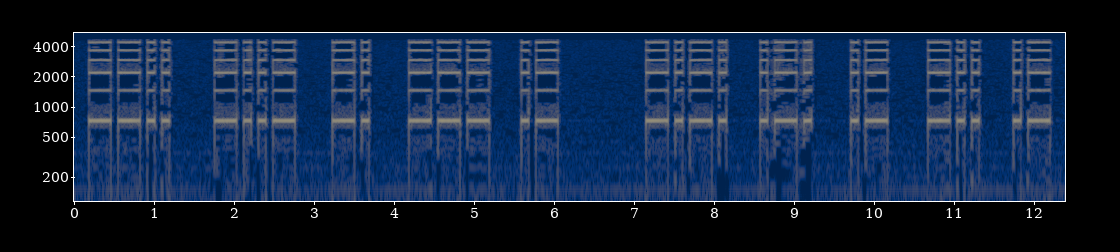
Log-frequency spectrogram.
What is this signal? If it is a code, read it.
Morse code, heard as a keyed tone, about 13 wpm, spaced as for 10 wpm, 730 Hz. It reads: ZXNOA CRADA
